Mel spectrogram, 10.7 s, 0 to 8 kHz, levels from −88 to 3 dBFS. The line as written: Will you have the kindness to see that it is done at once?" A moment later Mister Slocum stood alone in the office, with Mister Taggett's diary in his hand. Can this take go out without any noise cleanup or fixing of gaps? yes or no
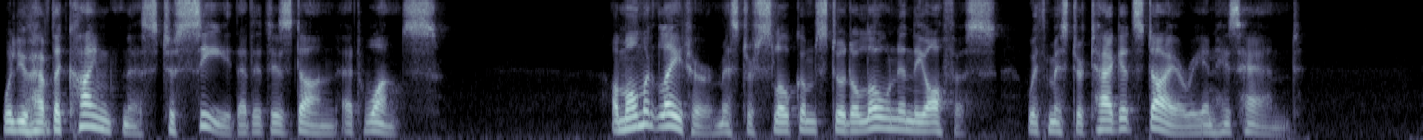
yes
